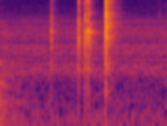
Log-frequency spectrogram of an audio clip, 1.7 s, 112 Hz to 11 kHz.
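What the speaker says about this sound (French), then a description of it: "Alors on va tester la fermeture." A custom 3D-printed brush box snapping shut: a handful of sharp, close plastic clicks, one single tap followed by a quick cluster and a final louder snap, with no talk.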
